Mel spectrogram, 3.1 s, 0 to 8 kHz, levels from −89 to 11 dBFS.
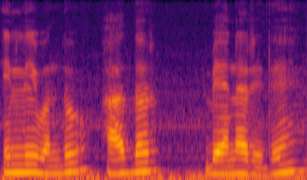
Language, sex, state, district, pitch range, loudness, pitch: Kannada, male, Karnataka, Koppal, 115-145 Hz, -15 LUFS, 125 Hz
